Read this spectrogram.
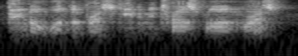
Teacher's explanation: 어떤 새로운 정보를 가르쳐줄 준비가 되어 있음을 나타낼 때도 끝을 살짝 올립니다.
